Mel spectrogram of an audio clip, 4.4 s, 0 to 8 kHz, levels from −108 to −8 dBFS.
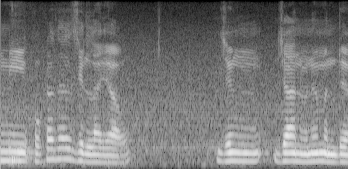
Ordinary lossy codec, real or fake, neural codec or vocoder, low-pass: none; real; none; none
